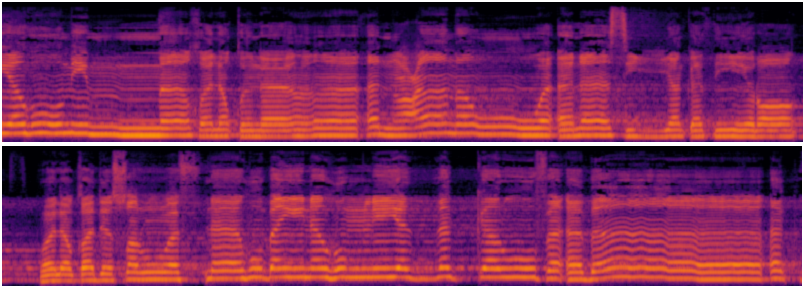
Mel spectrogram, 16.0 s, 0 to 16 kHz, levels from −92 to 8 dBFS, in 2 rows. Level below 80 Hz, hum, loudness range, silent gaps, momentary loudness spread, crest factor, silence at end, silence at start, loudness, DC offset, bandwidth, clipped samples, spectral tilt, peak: -72 dBFS; none; 2 LU; none; 5 LU; 16 dB; 0 s; 0 s; -22 LUFS; under 0.1%; 14 kHz; under 0.1%; -5 dB/octave; -6 dBFS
